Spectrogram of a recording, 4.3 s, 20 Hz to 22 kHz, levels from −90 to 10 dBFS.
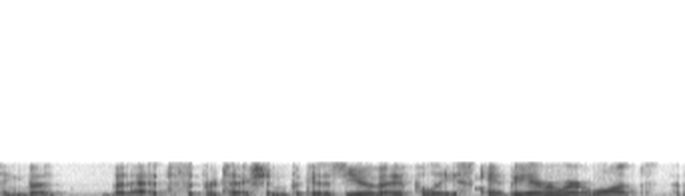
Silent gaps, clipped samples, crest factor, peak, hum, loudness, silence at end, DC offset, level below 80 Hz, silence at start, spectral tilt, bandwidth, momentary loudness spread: none; under 0.1%; 20 dB; -8 dBFS; none; -28 LUFS; 0.05 s; under 0.1%; -70 dBFS; 0 s; -3 dB/octave; 4 kHz; 8 LU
